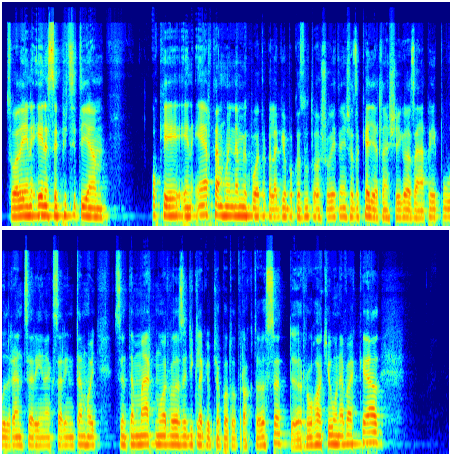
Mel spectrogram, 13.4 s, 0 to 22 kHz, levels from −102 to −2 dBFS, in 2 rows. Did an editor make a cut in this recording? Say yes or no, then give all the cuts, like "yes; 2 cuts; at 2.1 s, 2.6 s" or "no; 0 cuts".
no; 0 cuts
